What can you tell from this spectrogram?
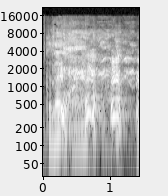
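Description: A man coughs hard and repeatedly, several harsh, raspy bursts in quick succession, loud and close to the microphone.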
